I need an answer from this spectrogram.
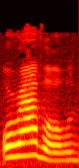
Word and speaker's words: Oravel: OYO, and I was as reading your article, Oravel, that's how you pronounce.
